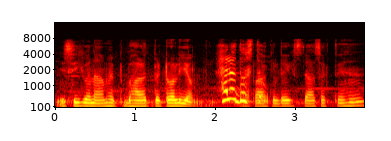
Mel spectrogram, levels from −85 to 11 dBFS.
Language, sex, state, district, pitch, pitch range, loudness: Hindi, male, Bihar, West Champaran, 130 Hz, 125-145 Hz, -18 LUFS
